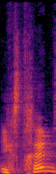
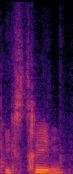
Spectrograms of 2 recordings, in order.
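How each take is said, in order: First: The word is pronounced the French way. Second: The word is pronounced the German way. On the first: "c'est la prononciation française" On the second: "En allemand on dit extreme"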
